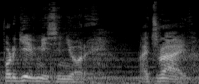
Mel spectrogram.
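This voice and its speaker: An actor playing an earnest, brooding young assassin in a video game, speaking gravely with an Italian accent. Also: male voice, mid-range voice, lightly acted. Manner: grave, measured, peppered with Italian words. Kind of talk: dramatic video game acting. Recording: reverberant, distant, with music behind.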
